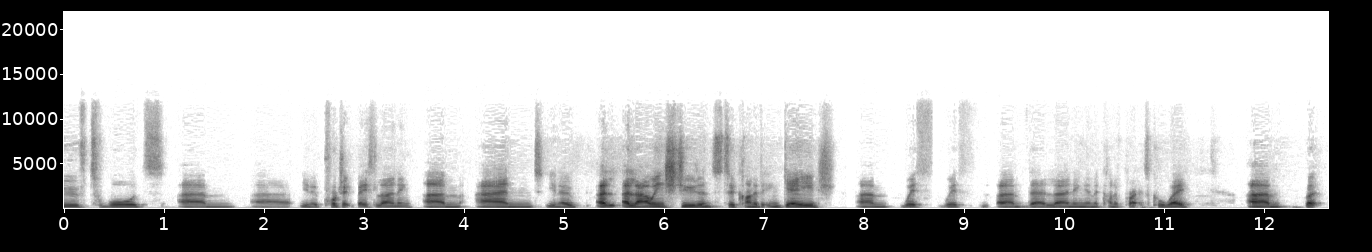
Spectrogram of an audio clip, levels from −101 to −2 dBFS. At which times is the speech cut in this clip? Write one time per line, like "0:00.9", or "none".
0:01.8
0:03.5
0:07.8
0:08.7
